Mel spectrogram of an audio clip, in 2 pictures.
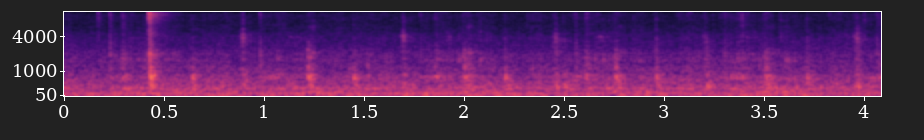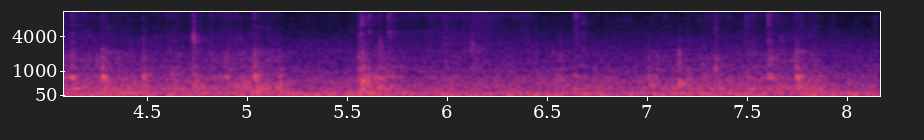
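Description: A Juki HZL-F300 sewing machine stitching through thick layered fabric gives a steady, moderately quiet mechanical whir with a fast ticking needle rhythm, running alone without talk.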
